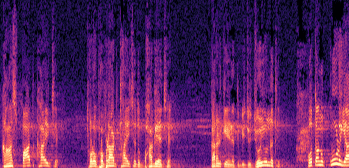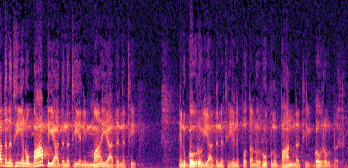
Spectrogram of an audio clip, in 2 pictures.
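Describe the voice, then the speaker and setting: Animated monk preaching in a hall. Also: male voice, mid-range voice, normal speed, a little hiss or hum. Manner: animated storyteller, chanting rhymes. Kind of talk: devotional sermon with storytelling.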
